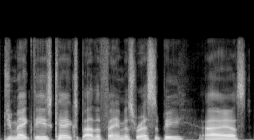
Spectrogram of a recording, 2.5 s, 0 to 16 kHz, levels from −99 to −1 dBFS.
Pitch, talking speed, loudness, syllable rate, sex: 155 Hz, 260 wpm, -17 LUFS, 7.4 syllables/s, male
